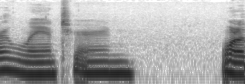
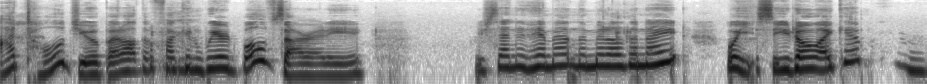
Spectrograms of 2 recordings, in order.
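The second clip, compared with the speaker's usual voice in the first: shouting out loudly; 4 semitones higher, 7 dB louder than usual. In a role-play game, a character confronts others about sending someone out at night; yelling. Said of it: "Did my yelling wake up Wyatt?".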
